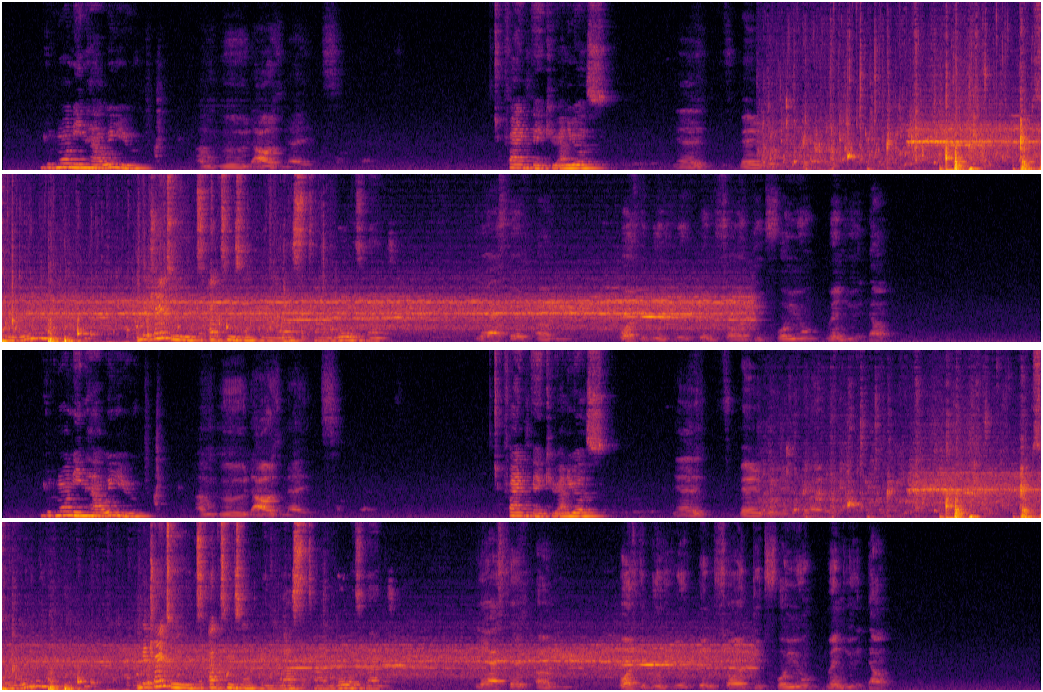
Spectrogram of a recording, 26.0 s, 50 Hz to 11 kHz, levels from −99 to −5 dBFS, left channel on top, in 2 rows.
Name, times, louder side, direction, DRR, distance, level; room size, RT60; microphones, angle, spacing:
voice 1, 0.5-1.9 6.3-7.5 12.9-13.7 14.7-17.8, right 1 dB, 20° right, 0.7 m, -34 dB
voice 2, 2.4-4.2 8.4-8.8 9.2-10.5 13.3-13.7 14.0-14.1 17.7-17.8 18.9-20.1 20.7-24.1, right 3 dB, 80° right, 0.6 m, -45 dB
sound 1, 9.4-17.2, left 2 dB, 45° left, 0.5 m, -33 dB
sound 2, 11.3-22.4, left 3 dB, 65° left, 0.9 m, -39 dB
4.1 x 2.3 x 2.8 m
head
